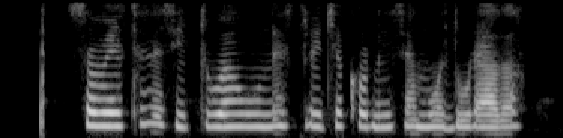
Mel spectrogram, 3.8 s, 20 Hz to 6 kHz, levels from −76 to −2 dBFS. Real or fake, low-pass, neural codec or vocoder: fake; 5.4 kHz; codec, 44.1 kHz, 3.4 kbps, Pupu-Codec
